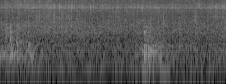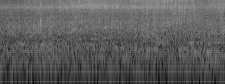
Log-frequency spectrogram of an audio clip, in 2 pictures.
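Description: Raw green mango pieces frying in hot mustard oil and spices, a steady sizzle that grows louder from about three seconds in as a wooden spoon stirs them. A single knock about two seconds in.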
